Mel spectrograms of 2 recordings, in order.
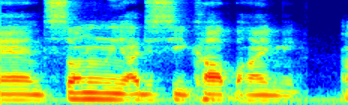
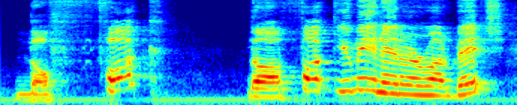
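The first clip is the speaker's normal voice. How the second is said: much higher, louder incredulous outburst; outraged disbelief; 11 semitones higher, 3 dB louder, slower than usual. Retold or imitated. Retelling his reply to the cops, shrill outraged disbelief. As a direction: shoot it back in stunned outrage. Told arrest for hit and run.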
